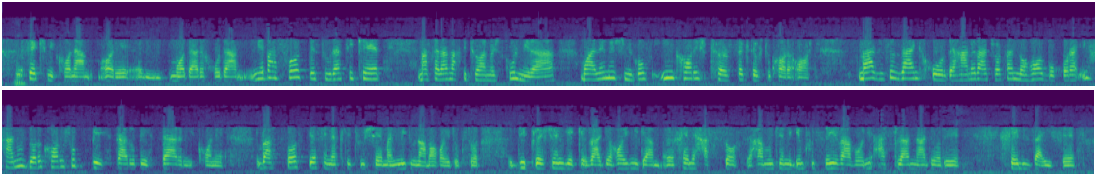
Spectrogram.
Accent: Iran; ما ایرانی هستیم

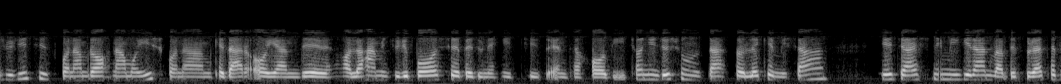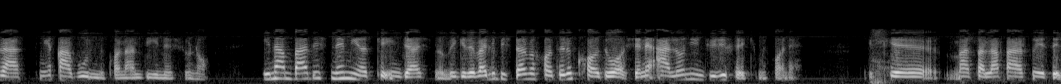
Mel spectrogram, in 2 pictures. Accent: Iran; born there; تو ایران به دنیا آمدم طبیعتاً مسلمون به دنیا آمدم، ولی از خانواده مذهبی نیستیم

